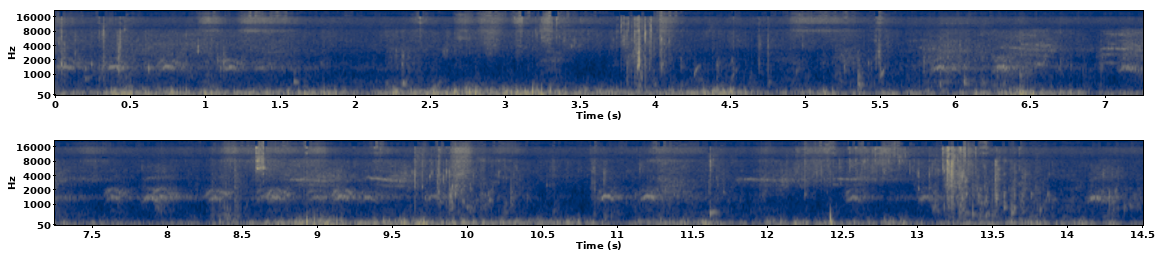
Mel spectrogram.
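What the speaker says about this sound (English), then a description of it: "I think they're ravens because they're huge." Large ravens cawing over a lake during solo canoe bass fishing, repeated harsh calls at a moderate distance above soft water sloshing against the canoe and low wind rumble.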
